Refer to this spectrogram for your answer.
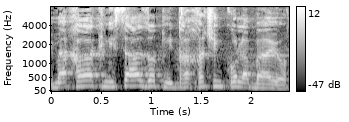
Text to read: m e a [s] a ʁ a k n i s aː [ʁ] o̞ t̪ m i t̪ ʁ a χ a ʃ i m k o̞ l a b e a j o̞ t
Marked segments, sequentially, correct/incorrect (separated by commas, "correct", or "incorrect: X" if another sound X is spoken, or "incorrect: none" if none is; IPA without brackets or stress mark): incorrect: χ, incorrect: z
